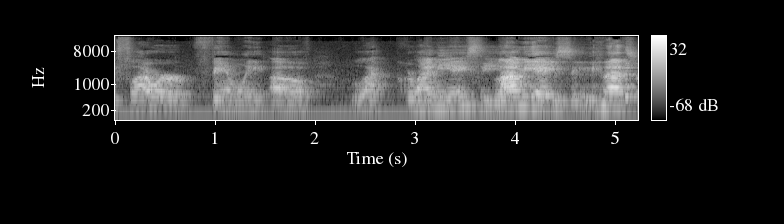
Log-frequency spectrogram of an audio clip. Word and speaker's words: Lamiaceae: found in the flower family of Miami AC lamiaceae that's right la vie AC I we looked it up how to pronounce it yeah so the AC family and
